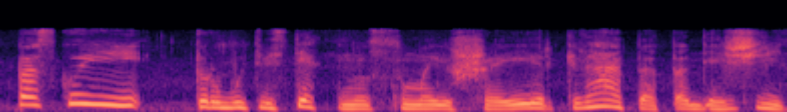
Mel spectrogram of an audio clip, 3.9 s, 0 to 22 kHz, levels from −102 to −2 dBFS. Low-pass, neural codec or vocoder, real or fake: 7.2 kHz; none; real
